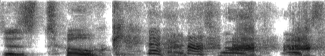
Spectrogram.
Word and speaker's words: toque: The toque, oh yeah, that's pronounced as toque.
